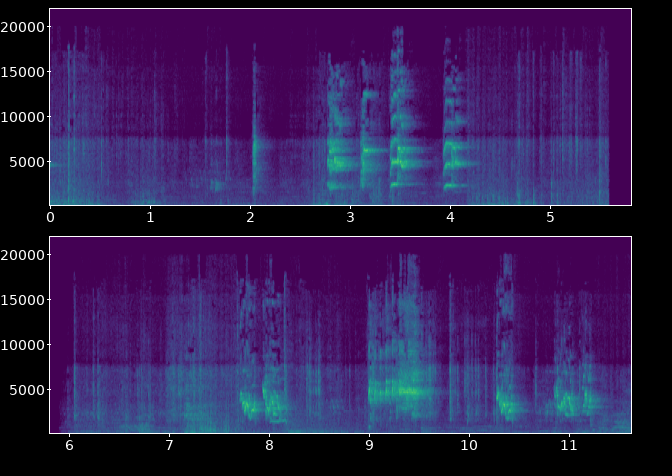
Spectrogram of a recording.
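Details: Pet budgerigars feeding on coriander give short, bright chirps in scattered bursts, with wing flutters in between.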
